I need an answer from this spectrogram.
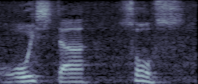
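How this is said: It is said with a Japanese pronunciation. This is what people in Japan call it. "in Japan they call it"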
